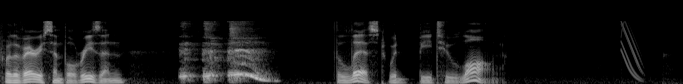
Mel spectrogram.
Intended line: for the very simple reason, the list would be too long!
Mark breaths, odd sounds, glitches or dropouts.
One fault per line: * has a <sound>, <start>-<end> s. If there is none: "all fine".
* has a throat clearing, 1.8-2.8 s
* has a chirp, 6.2-6.5 s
